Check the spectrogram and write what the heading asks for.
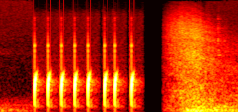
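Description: A quick run of about nine short popping sound effects, roughly eight a second, lasting about a second. A soft rush of noise follows near the end.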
